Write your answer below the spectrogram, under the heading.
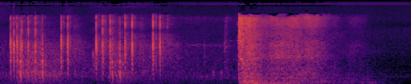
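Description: Rapid bursts of gunfire crackle in several quick clusters, fairly loud and sharp, followed by a sudden heavy rumbling roar that swells and fades over a couple of seconds. No one speaks.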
